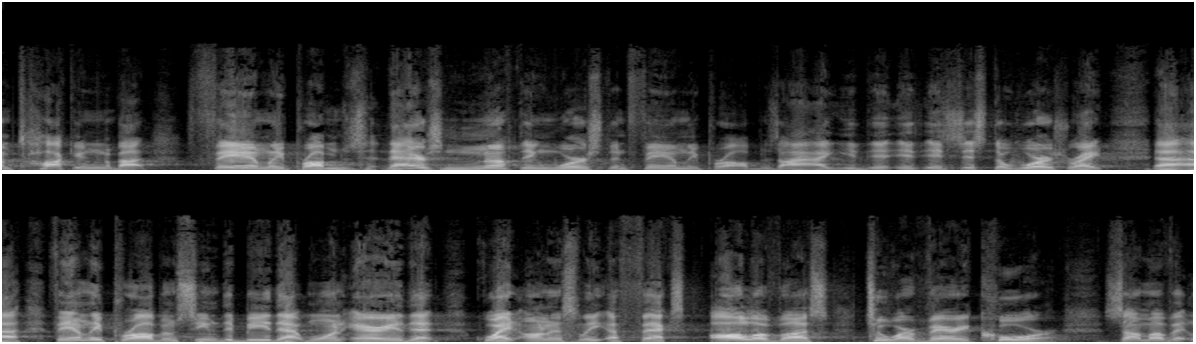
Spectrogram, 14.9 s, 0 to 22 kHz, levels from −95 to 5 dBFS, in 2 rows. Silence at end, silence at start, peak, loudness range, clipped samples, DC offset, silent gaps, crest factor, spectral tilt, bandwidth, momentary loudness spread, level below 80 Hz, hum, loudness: 0 s; 0 s; -4 dBFS; 7 LU; under 0.1%; under 0.1%; none; 20 dB; -3 dB/octave; 16.5 kHz; 13 LU; -62 dBFS; none; -23 LUFS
